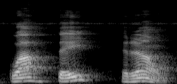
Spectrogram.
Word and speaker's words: quarteirão: Quarteirão, mesmo que você não bote força, certo? Mas ela é a sílaba mais forte, você pode notar. Fale sílaba por sílaba, vamos lá. Quarteirão. Você vê que ela é a sílaba mais forte, não é a que tem mais tom, é a que você entona mais, que fala com mais força, certo?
